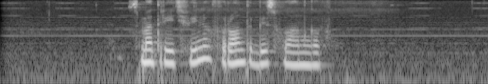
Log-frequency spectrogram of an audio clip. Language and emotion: Russian, neutral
